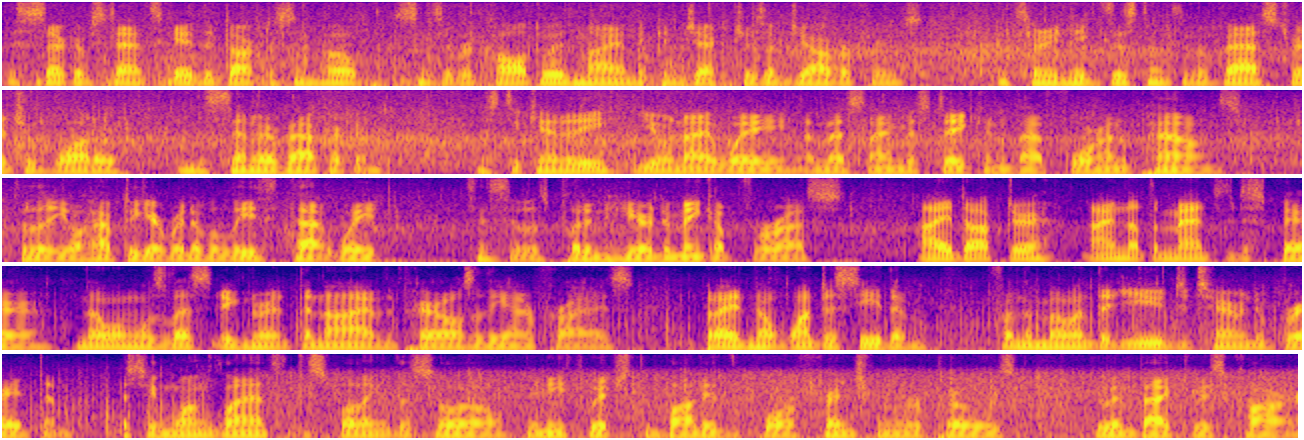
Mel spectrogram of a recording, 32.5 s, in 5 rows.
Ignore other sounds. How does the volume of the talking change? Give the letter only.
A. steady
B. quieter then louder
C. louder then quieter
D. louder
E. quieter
A.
